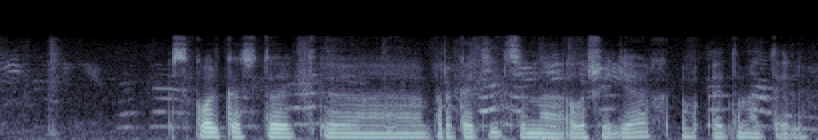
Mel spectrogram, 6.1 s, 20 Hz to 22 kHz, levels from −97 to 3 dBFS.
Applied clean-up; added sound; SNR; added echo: none; none; none; none.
